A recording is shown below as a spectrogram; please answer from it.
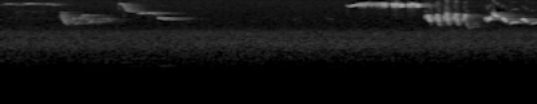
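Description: European Robin song: high, thin whistled notes, then a tremulous, falling, accelerating run of fine trills and twitters, clear and pearly.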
